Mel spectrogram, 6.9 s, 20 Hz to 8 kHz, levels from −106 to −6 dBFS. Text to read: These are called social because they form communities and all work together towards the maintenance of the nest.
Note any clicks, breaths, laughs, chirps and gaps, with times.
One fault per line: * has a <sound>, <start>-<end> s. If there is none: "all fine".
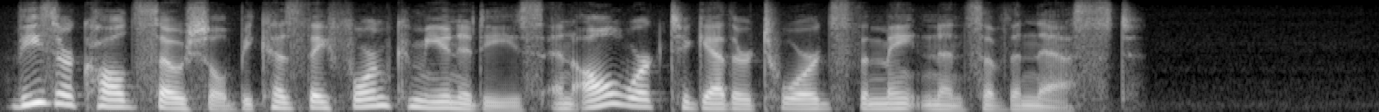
all fine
